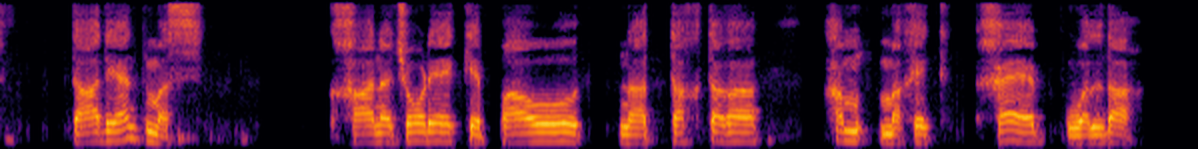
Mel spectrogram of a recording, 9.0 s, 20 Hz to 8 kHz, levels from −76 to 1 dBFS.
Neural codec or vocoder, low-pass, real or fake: codec, 16 kHz in and 24 kHz out, 1 kbps, XY-Tokenizer; 7.2 kHz; fake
